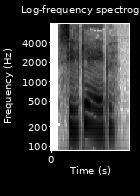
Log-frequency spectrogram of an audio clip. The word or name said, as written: silkeabe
